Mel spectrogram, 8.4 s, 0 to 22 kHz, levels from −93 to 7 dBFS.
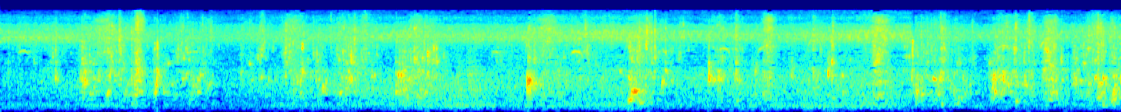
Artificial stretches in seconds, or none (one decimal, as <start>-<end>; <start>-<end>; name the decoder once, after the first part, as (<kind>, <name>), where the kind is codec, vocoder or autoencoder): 6.8-7.3 (vocoder, BigVGAN v2)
